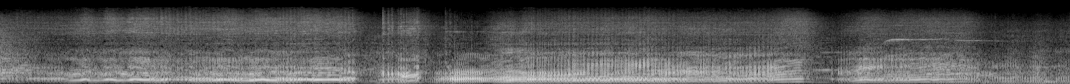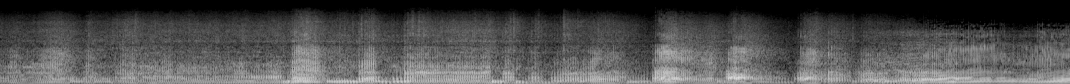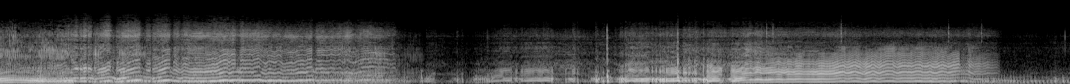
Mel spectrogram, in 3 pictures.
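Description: Off-road dirt-bike engines revving hard as riders pass one after another on a dirt course. The pitch climbs and falls again and again as the throttle opens and closes, with a brief drop in loudness near the end.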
